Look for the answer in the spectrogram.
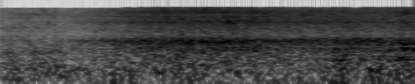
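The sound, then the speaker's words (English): A steady, continuous wash of Baltic Sea waves breaking along a shoreline as the sun sets, soft and even throughout, with a faint windy hiss mixed in and no voices. “And so, as the sun sets over the Baltic Sea, our two travelers decide”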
